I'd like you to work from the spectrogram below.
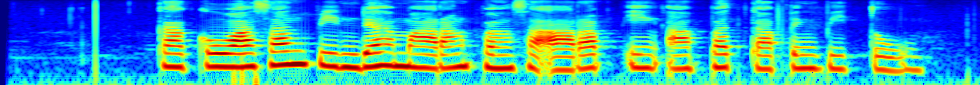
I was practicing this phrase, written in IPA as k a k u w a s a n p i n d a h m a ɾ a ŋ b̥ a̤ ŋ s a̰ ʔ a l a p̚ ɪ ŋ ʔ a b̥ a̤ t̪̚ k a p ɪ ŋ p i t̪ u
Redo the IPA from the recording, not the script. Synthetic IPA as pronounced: k a k u w a s a n p i n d a h m a ɾ a ŋ b̥ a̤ ŋ s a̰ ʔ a ɾ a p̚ ɪ ŋ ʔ a b̥ a̤ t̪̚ k a p ɪ ŋ p i t̪ u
